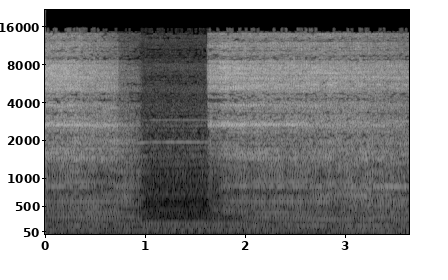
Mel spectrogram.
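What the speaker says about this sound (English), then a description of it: "So now we can use our our spindle gouge to radius it in now." Spindle gouge cutting a radius into wood spinning on a lathe: a continuous, loud, high-pitched cutting whine with a brief drop in the middle as the tool lifts off, then cutting resumes, close up with no talk.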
